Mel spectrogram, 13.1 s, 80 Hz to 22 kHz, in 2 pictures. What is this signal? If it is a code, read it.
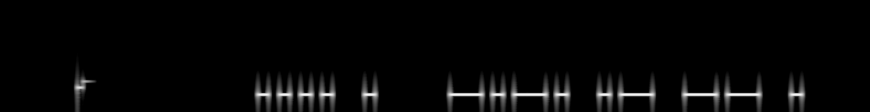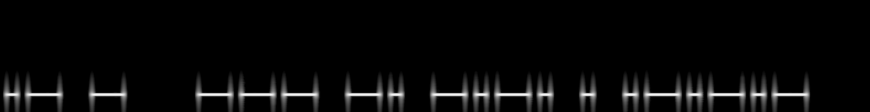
Morse code, heard as a keyed tone, about 15 wpm, 700 Hz. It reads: HE CAME AT ONCE.
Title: Sentences from Top 300 Words 15wpm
